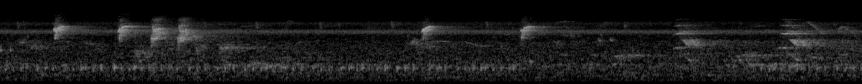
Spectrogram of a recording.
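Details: Sri Lanka blue magpie giving sharp, high, scratchy notes, singly and in quick pairs or triplets at irregular intervals, over a constant high insect hum.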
